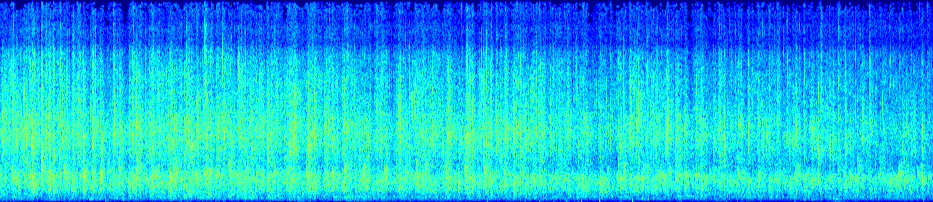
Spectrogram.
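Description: Audience applauding: a steady round of clapping that eases slightly toward the end.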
